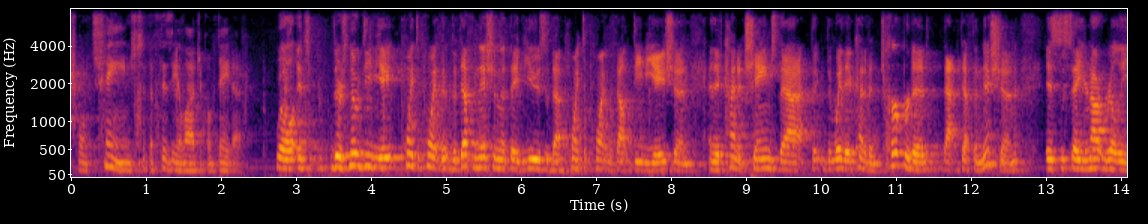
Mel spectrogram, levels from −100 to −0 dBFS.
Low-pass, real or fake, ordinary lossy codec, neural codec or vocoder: 7.2 kHz; real; Opus, 24 kbps; none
